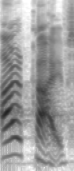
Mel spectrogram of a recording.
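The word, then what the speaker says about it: arXiv: Ele chama-se Archive, se escreve archive.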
